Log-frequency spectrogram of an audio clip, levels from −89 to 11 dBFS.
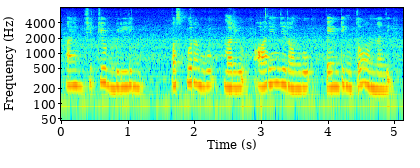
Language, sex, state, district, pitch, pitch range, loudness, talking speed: Telugu, female, Telangana, Hyderabad, 215 Hz, 205-235 Hz, -19 LUFS, 130 wpm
